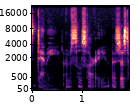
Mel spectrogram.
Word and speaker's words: Demi: Like I think Demi Moore is that's how you say her name, but then it's Demi Lovato. I'm like, why can't it just be Demi? Because that's how it's spelled.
